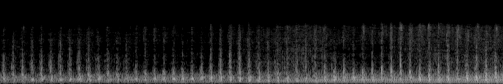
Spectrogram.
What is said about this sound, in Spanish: Según la técnica de la preparación, debían de volar dos helicópteros. En el primero íbamos los que montaríamos el campamento para alojar a todo el grupo compuesto por 11 personas.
